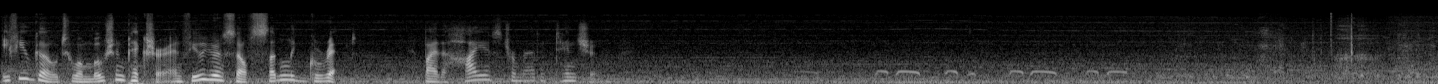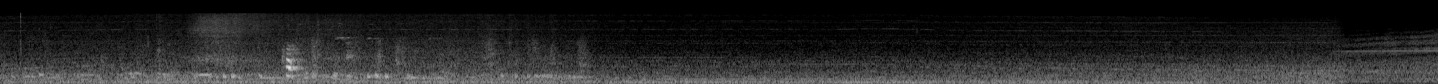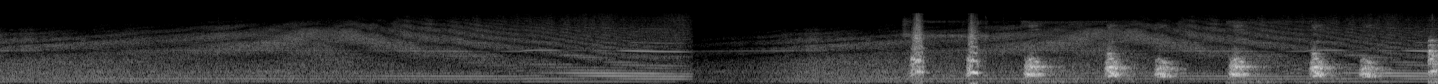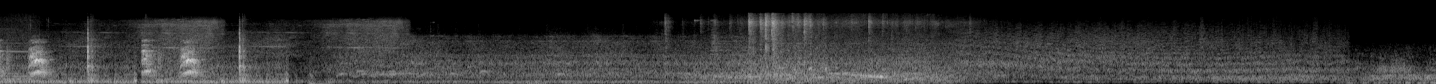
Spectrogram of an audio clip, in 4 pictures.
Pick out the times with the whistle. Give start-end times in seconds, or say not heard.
not heard.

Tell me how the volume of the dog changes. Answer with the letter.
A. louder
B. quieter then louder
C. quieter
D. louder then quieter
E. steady
C.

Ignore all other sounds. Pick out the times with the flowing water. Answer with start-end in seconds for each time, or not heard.
not heard.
